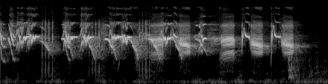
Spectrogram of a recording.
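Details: Continuous raucous chatter from a Javan myna, harsh buzzy notes with wavering whistled tones running together without pause, used to provoke reluctant mynas into calling.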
